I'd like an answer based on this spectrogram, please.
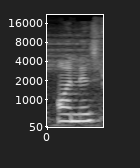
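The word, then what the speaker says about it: honest: Akash is एन ऑनेस्ट person. H हमारा silent होता है।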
